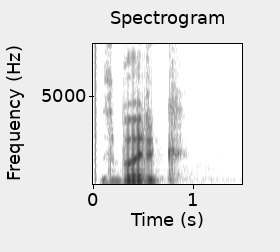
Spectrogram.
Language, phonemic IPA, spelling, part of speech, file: Pashto, /ˈzbərɡ/, زبرګ, adjective, Zbarg.ogg
- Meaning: 1. holy 2. saintly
